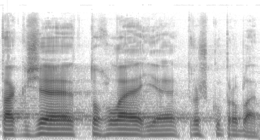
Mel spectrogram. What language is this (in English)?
Czech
